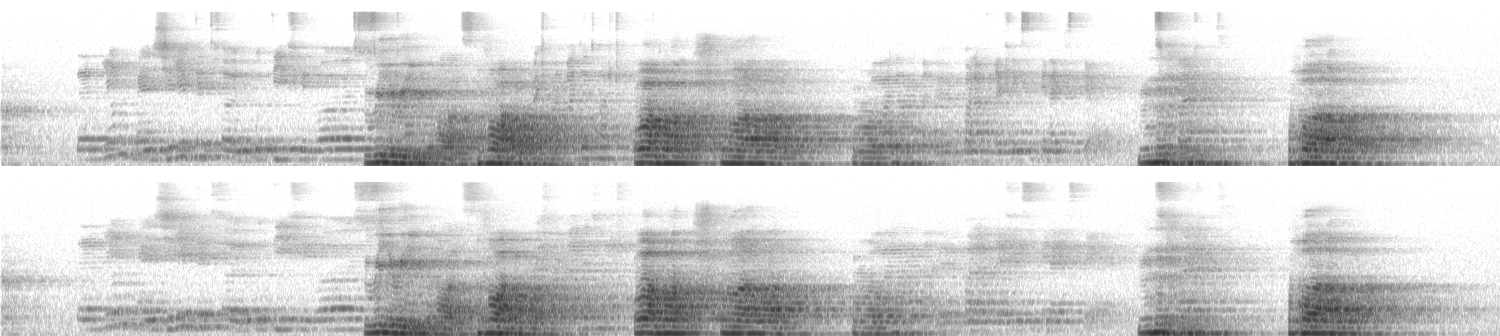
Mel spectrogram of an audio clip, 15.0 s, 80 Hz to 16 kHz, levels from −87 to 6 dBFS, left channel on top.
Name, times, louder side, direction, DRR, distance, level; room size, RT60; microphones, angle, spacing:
voice 1, 0.8-5.0 5.3-6.4 6.7-6.9 7.3-7.7 8.7-11.0 11.6-12.1 13.3-13.4, left 2 dB, 90° left, -2 dB, 0.7 m, -42 dB
voice 2, 3.6-5.5 6.3-7.9 8.5-9.0 11.4-12.1 12.9-13.7, equal, 15° right, -2 dB, 0.4 m, -21 dB
5.5 x 3.3 x 2.3 m, 2.1 s
head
